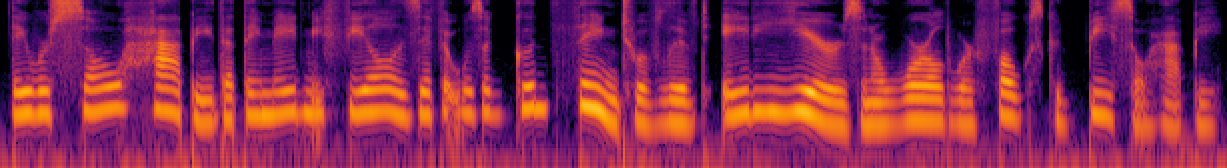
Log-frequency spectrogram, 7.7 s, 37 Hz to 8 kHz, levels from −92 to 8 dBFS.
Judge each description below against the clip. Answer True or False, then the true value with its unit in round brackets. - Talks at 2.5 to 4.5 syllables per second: False (4.9 syllables/s)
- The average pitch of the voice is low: False (195 Hz)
